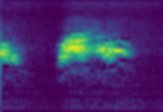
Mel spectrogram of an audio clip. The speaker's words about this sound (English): What the fuck? Sorry, folks. I just heard a cat, like, squealing outside. I'm on the second floor. That was bizarre.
